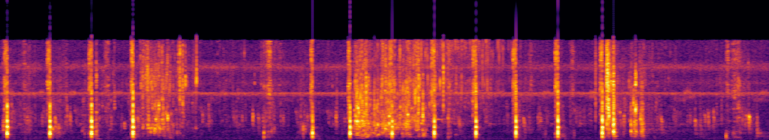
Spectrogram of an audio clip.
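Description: Kitchen knife chopping white radish on a wooden chopping block: a string of sharp knocks of the blade hitting the wood, about two a second.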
